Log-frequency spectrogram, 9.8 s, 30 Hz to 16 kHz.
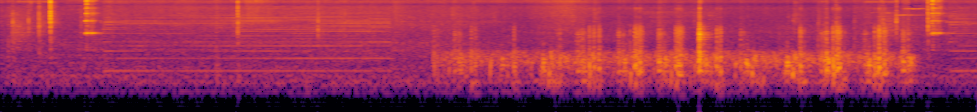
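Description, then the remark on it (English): A fetal heartbeat on an ultrasound monitor: after a few seconds of steady electronic hum, fast rhythmic whooshing pulses start and continue, fairly loud, with no talking. The baby weighs about 2.8 kilograms, roughly 7 pounds. “You just heard the heartbeat of my child.”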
